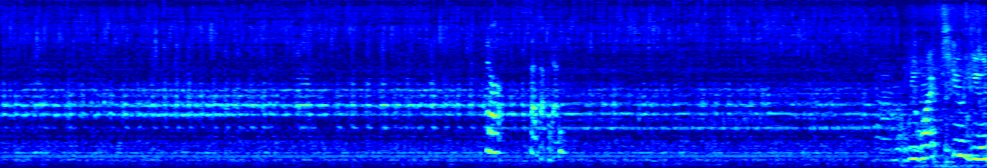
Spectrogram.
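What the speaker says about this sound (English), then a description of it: "We want to use warm water to splash our face in the beginning to open the pores up" Warm water running from a bathroom tap in a steady stream, with brief splashing bursts as hands cup it and throw it onto the face, close by and moderately loud.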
